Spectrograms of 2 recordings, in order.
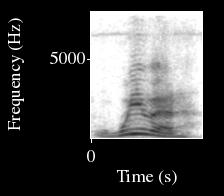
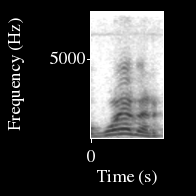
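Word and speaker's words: Weber: una unidad mucho mayor llamada weaver y se llama o webber como le quieran decir si muchos le pronuncian weaver y cuya equivalencia es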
